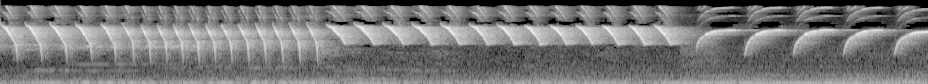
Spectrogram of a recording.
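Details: Domestic canary in full song to stir rival canaries to answer: long runs of quick, evenly repeated sharp notes shifting into a lower trill, ending in looping, slurred whistles.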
